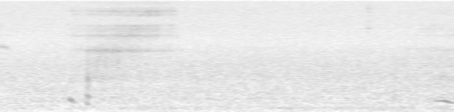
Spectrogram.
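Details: Sleeping domestic cat purring and snoring: a soft, steady low rumble with a fast, even pulse throughout, a faint high tonal whine in the middle and a brief squeak near the end.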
